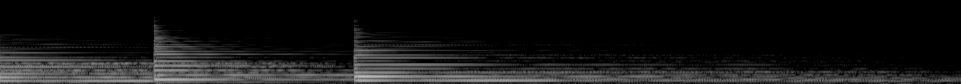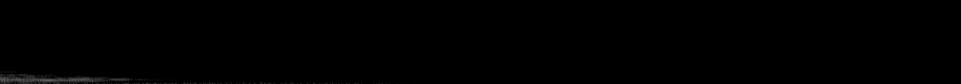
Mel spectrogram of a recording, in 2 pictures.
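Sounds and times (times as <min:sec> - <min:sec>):
tenor singing: 0:00.0 - 0:10.2.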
